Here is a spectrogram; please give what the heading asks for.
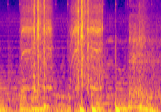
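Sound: camera shutter click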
